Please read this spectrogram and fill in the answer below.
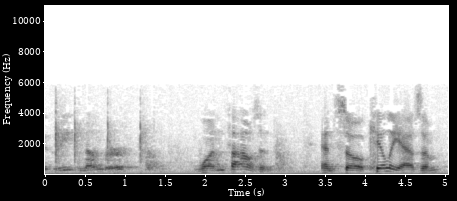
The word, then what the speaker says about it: chiliasm: And this is spelled C-H-I-L-I-A-S-M, and it's pronounced chiliasm.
